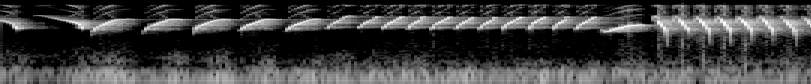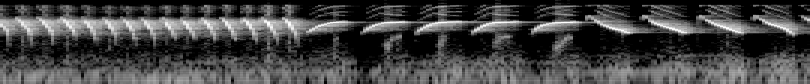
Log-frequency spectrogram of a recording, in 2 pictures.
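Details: Canary song of fast repeated whistled and rolling phrases: upslurred notes, a buzzy trill around the middle, then clear rising whistles about four per second, steady and loud throughout.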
